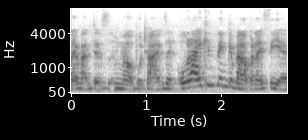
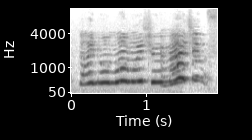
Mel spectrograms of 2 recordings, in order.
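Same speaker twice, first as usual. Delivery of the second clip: mock 911 dispatcher; 11 semitones higher, 7 dB louder than usual. Mock dispatcher while laughing.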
